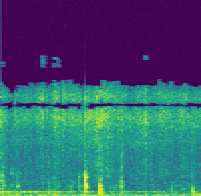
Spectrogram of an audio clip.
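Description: Hanging strips rubbing and brushing against the phone and its microphone as the camera is pushed through them, with a few soft knocks and handling bumps.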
